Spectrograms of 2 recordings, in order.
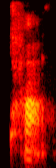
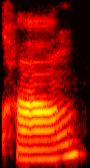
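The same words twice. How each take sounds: First: The pitch stays very low. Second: The pitch rises from middle to high. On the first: It means to lie down. "For to lie down" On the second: It means sugar. "For sugar"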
